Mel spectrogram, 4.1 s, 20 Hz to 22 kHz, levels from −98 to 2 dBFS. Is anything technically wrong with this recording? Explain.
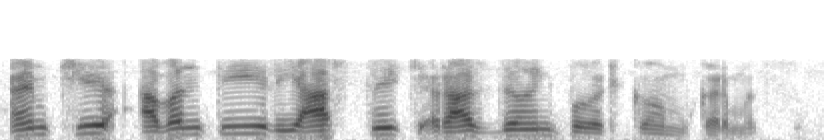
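Yes. Throughout, the speech has passed through the GSM full-rate codec, which models the vocal tract with coarse pulse excitation and limits the band to about 300 Hz to 3.7 kHz, leaving a plainly audible buzzy, gravelly roughness.

From 1.60 to 1.66 s there are lost GSM frames. The decoder repeats the last good frame, producing a brief, rough metallic ring that points to a single dropped 20 ms frame.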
